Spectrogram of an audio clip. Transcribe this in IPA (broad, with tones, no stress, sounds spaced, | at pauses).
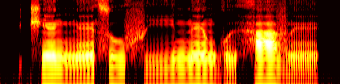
t͡ʃ ɛ̃˦ ŋ ɛ̃˨˦ s u˦ f iː˨˦ n ɛ̃˦ ɡʷ ɨ˨ h a˦ v ɛ̃˨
